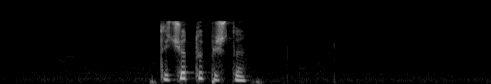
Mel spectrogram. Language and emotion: Russian, angry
